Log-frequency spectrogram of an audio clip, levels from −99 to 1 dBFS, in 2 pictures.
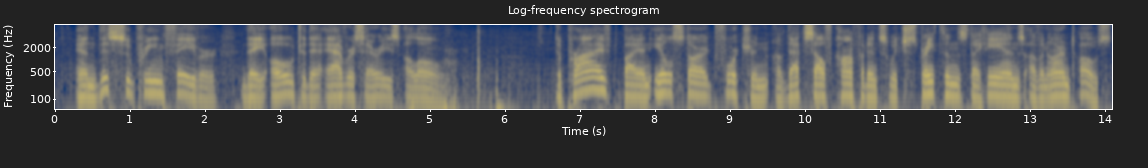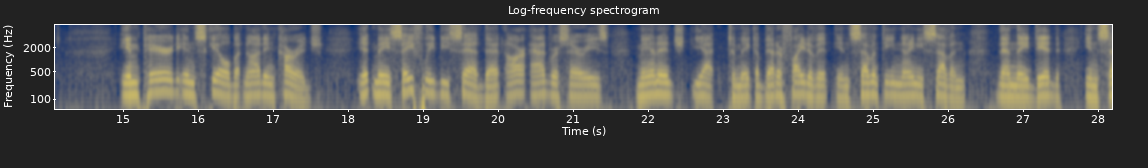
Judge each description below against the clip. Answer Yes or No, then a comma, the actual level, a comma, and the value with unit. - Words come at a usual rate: No, slow, 125 wpm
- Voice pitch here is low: Yes, low, 120 Hz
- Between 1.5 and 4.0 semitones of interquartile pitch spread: Yes, average, 3.4 semitones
